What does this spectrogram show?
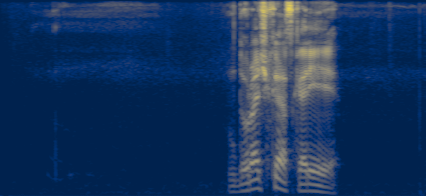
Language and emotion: Russian, angry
